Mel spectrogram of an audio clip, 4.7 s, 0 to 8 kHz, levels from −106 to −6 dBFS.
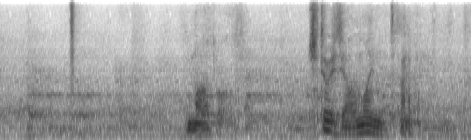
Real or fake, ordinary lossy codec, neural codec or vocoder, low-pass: fake; Opus, 64 kbps; codec, 16 kHz, 1.1 kbps, Voila-Tokenizer; 7.2 kHz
